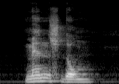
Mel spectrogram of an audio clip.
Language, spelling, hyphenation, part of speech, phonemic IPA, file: Dutch, mensdom, mens‧dom, noun, /ˈmɛns.dɔm/, Nl-mensdom.ogg
- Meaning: humanity, mankind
